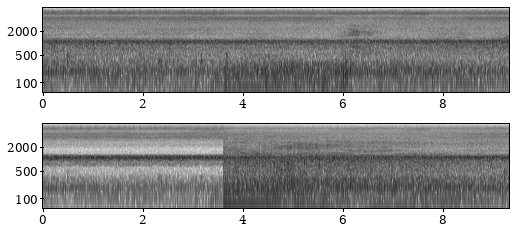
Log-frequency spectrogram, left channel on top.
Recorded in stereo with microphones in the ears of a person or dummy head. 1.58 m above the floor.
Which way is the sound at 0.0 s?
20° left (ahead or behind).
